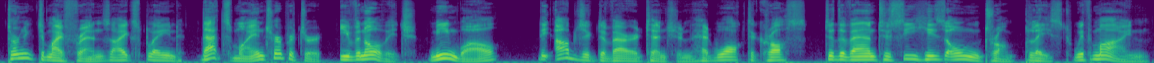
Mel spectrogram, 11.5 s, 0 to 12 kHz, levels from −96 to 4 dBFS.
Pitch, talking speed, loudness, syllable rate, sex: 115 Hz, 155 wpm, -21 LUFS, 4.5 syllables/s, male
